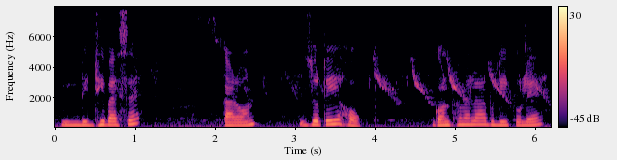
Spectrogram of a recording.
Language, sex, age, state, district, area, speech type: Assamese, female, 30-45, Assam, Jorhat, urban, spontaneous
